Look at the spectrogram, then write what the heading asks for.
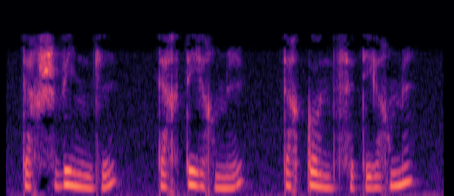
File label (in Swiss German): schwindel, Bas Rhin; medecine; vertiges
